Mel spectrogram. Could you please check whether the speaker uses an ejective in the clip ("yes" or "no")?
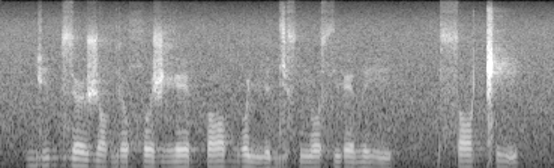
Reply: no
